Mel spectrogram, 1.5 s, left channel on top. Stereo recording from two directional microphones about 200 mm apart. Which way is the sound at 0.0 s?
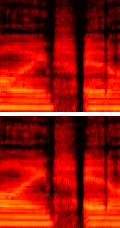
35° right (ahead or behind).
